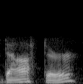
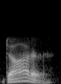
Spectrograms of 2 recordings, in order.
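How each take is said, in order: First: The middle consonant is an f sound. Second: There is no middle consonant sound at all. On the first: The speaker calls it wrong. "or Dafter" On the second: The speaker calls it right. "it's daughter"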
